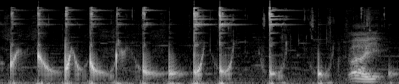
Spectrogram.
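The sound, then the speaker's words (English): A mouth harp played in a rapid string of tinny, wet twangs, each with a springy falling boing. The run ends in a longer wobbling tone. “You know what I have? I have a mouth harp.”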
